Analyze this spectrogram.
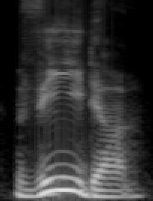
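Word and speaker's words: wieder: আর এটাকে ডব্লিউ কে আমরা জার্মানে কিভাবে উচ্চারণ করি? ভে উচ্চারণ করি। ইংলিশে যেরকম ভি আছে, ভের মতো আমরা উচ্চারণ করি। তাহলে কিভাবে এটা উচ্চারণ কিভাবে হবে? ভিডা।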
